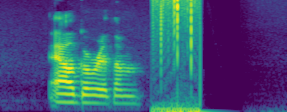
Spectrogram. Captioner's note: VHS static noise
